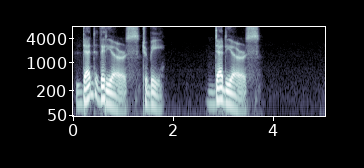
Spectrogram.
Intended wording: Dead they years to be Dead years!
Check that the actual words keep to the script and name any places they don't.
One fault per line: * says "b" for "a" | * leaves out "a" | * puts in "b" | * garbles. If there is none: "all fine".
all fine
